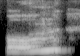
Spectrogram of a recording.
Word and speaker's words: Om: and this is the OM the OM only because these three letters om a u m pronounced in combination as om May well be the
